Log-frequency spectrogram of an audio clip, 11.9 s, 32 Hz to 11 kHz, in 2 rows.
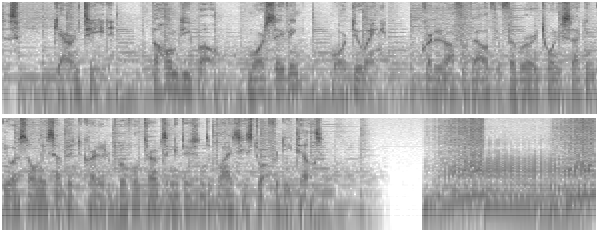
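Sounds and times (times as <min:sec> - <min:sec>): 
speech: 0:00.1 - 0:09.4
car engine roaring and revving loudly: 0:10.2 - 0:11.8.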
